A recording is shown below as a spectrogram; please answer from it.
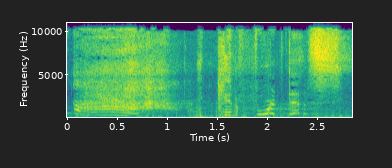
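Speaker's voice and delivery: high, strained mock panic over money; panicked groan. Father of four voicing his money panic, high and strained. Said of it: "And I'm going".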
